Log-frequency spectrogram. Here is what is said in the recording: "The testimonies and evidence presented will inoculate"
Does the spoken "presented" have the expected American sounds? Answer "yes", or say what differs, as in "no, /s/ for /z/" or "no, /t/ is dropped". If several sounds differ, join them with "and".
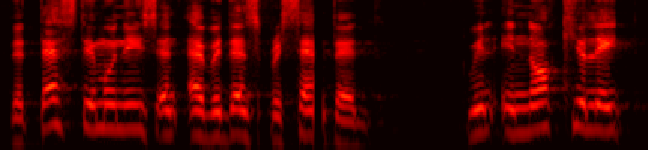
no, /s/ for /z/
